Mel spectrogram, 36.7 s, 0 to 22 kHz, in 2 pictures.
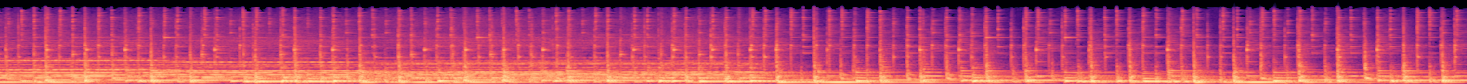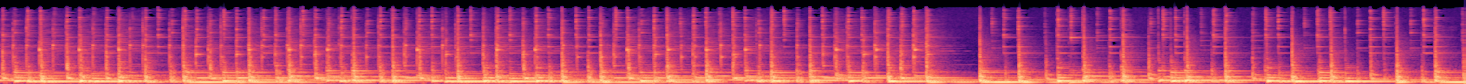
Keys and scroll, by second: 0.0-0.4 typing, 5.6 shift+l, 5.7 ctrl+s, 23.5 ctrl+s, 23.5 ctrl+z.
